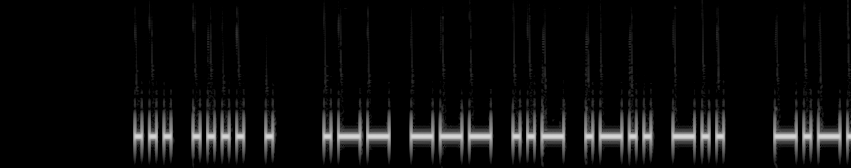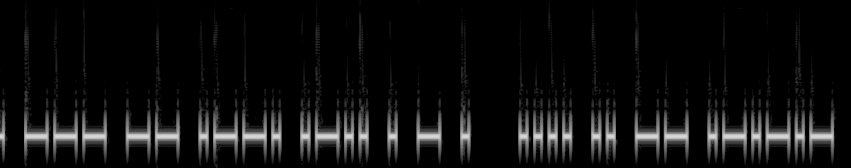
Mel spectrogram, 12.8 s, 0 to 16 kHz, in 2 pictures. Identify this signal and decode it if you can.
Morse code, heard as a keyed tone, about 22 wpm, 700 Hz. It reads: SHE WOULD COMPLETE HIM.
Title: Sentences from Top 1000 Words - Review Part 2 - 22wpm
